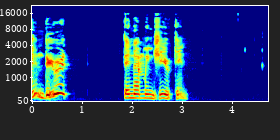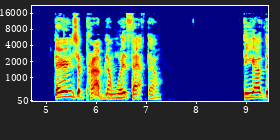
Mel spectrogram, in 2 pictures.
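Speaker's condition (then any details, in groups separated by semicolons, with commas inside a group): Cerebral palsy; fine motor impairment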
